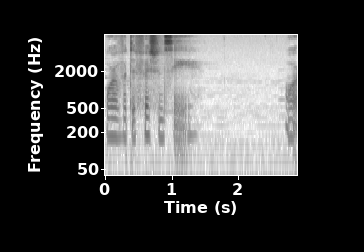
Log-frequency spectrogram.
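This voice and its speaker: A woman speaks with music in the background. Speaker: guided meditation host. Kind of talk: guided meditation. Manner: soothing, whispery.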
